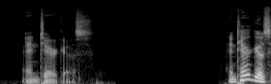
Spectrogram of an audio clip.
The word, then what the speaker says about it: Antergos: tux digital today's episode and tear goes and tear gas and tear ghosts and tear gas antair ghosts is a Galician word that means ancestors Galicia is an autonomous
